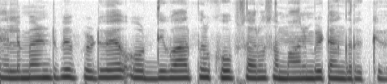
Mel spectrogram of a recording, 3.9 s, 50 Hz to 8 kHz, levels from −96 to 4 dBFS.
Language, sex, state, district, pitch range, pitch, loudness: Marwari, female, Rajasthan, Nagaur, 195-215 Hz, 205 Hz, -25 LUFS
